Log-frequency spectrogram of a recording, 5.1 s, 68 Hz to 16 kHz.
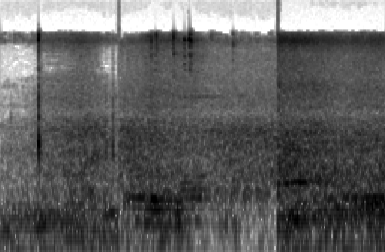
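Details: Honda CB150R after repair of a rough, noisy engine with ticking, cam timing marks realigned and cover refitted; low even idle with no rattle or ticking over some handling noise, earlier ticking gone, normal idle.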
